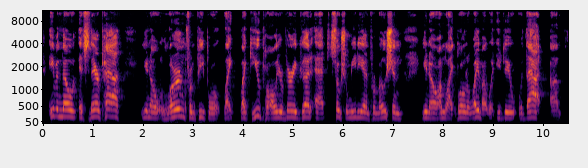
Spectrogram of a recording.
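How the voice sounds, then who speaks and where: A male singer with a raspy voice, chatting as a podcast guest, rambling and self-deprecating with many restarts. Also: a little high, fairly bright tone. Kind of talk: casual interview chat.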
